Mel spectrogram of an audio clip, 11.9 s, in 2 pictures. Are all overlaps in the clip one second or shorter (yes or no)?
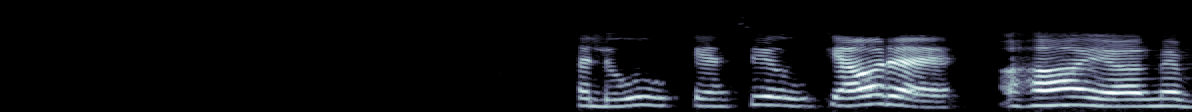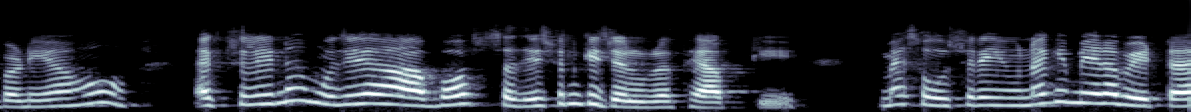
yes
